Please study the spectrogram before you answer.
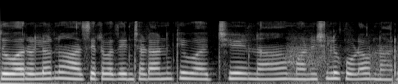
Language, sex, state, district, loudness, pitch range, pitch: Telugu, female, Andhra Pradesh, Krishna, -16 LUFS, 245-260 Hz, 250 Hz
